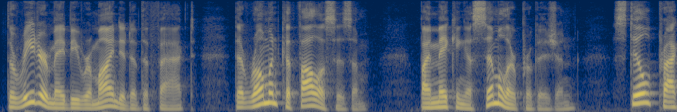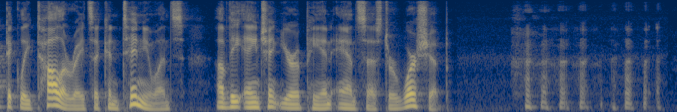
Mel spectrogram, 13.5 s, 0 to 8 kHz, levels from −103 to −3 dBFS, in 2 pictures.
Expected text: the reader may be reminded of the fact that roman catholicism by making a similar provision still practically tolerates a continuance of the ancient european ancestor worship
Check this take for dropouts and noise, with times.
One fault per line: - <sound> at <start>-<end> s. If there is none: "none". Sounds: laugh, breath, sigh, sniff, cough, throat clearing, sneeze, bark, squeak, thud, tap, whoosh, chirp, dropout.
- laugh at 11.9-13.4 s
